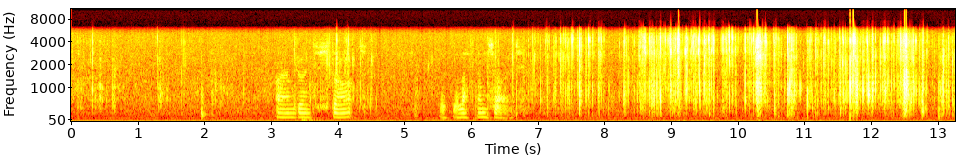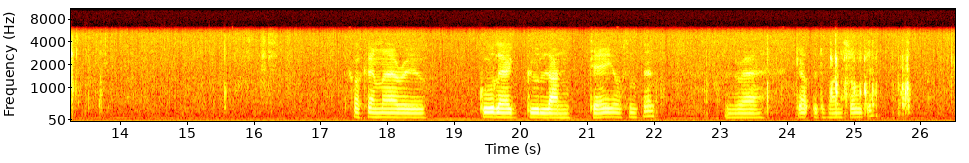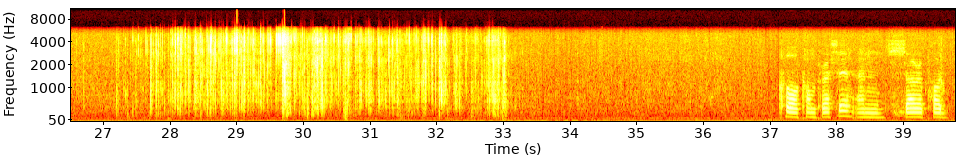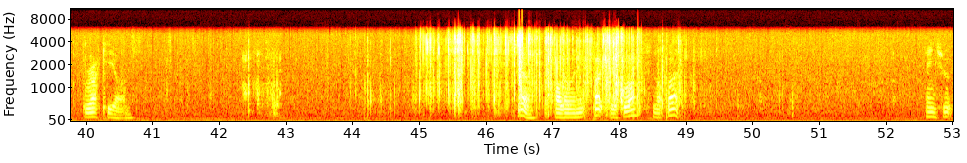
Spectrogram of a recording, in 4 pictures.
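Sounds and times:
foil wrapper crinkling: 0:03.6 - 0:04.5, 0:06.4 - 0:13.4, 0:27.2 - 0:33.2, 0:44.0 - 0:49.4.

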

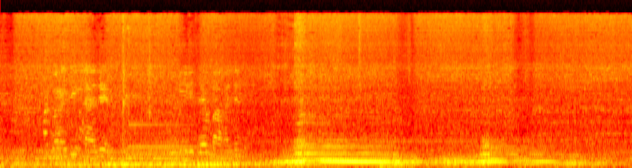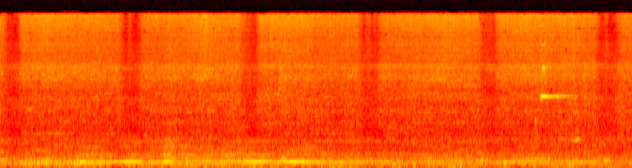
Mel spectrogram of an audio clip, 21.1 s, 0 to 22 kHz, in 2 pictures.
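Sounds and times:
printer whirring and humming: 0:00.0 - 0:21.0.

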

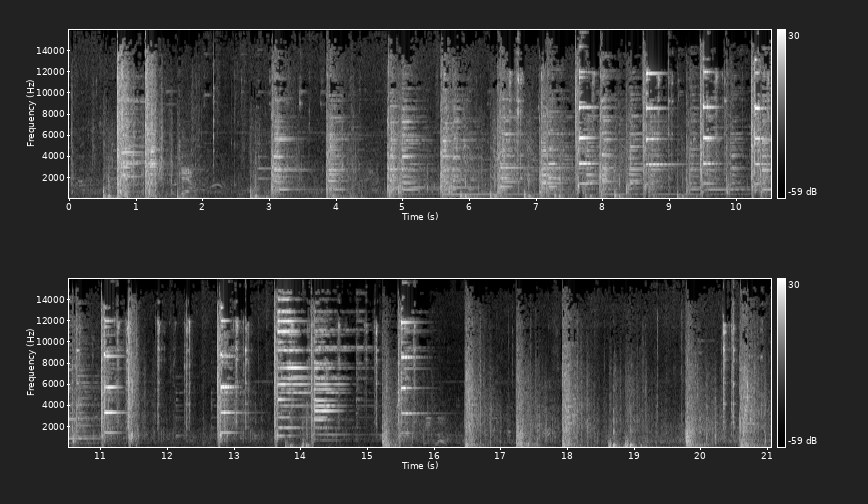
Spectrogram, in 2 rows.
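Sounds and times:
gunshots: 0:00.5 - 0:01.9, 0:02.7 - 0:11.8, 0:15.2 - 0:21.0
steel plate ringing clang: 0:02.8 - 0:16.2.

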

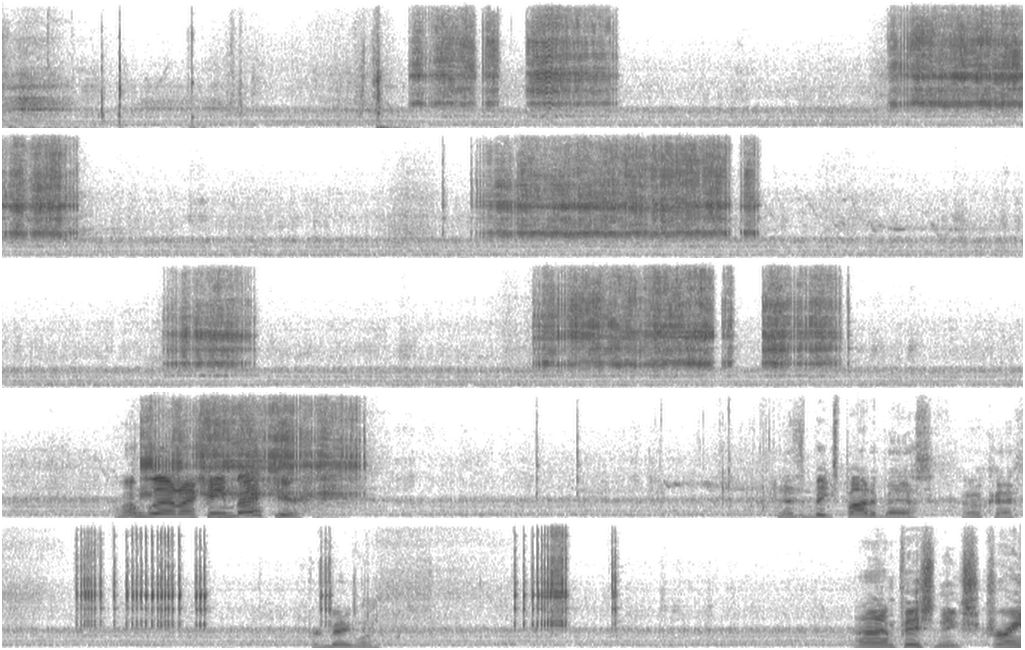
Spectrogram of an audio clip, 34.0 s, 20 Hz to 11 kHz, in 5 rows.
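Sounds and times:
steady low hum: 0:00.0 - 0:34.0
fishing reel whirring: 0:02.3 - 0:12.2, 0:13.4 - 0:15.6, 0:17.0 - 0:20.3, 0:21.1 - 0:24.8, 0:27.5 - 0:32.4.

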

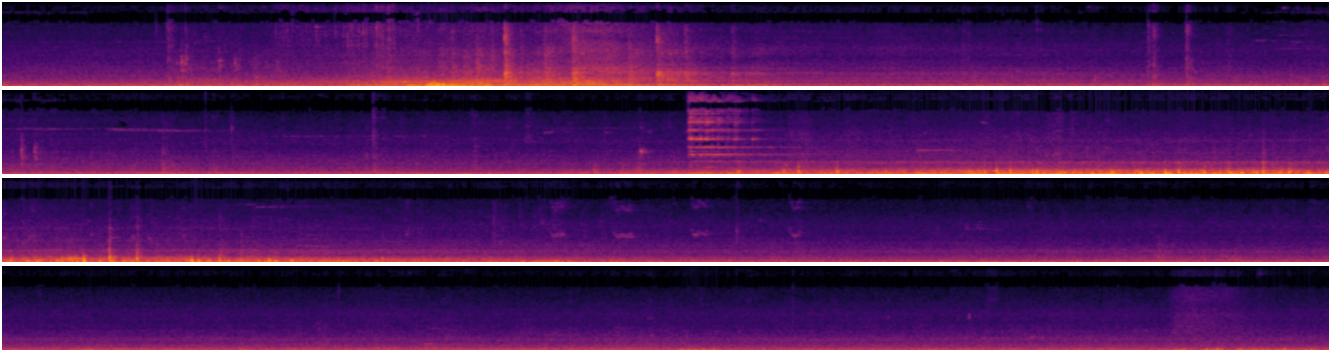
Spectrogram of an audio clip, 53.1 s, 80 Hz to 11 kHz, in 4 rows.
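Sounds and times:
bus passing: 0:00.0 - 0:13.4
streetcar wheels rumbling on rails: 0:00.0 - 0:53.0
short high ring: 0:20.1 - 0:21.1.

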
